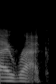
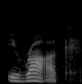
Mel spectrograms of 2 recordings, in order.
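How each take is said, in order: First: It is said with an American pronunciation. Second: It is said with a non-American pronunciation. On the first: This is how the speaker habitually says it. The speaker calls it wrong. "I say Iraq" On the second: This is how it should be said. The speaker calls it right. "but it's Iraq"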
